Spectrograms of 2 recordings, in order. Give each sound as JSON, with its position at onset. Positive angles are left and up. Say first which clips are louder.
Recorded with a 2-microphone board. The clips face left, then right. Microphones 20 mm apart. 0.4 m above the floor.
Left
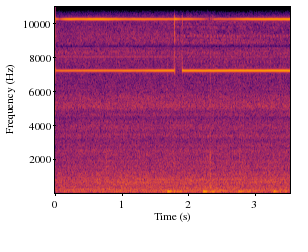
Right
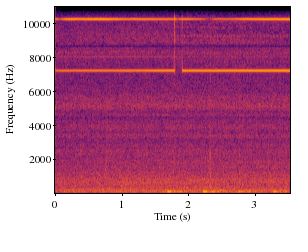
{"t": 1.7, "sound": "tapping", "louder": "even", "side_deg": 10, "distance_m": 6.5}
